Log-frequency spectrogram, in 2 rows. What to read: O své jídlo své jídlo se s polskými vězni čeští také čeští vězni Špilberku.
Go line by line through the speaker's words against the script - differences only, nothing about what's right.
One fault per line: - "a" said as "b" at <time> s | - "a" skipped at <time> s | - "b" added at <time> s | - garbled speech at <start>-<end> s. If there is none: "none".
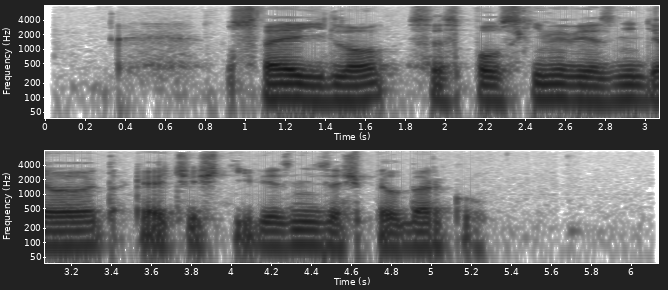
- "své jídlo" skipped at 1.7 s
- "čeští" said as "dělili" at 3.0 s
- "ze" added at 4.4 s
